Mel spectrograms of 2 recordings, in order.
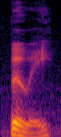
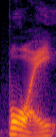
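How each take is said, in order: First: It is said as two syllables, sounding the u. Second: It is said as one syllable, like boy. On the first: This is how Americans say it. "In America, it's buoy" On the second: This is how Australians say it. "in Australia, it's boy"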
